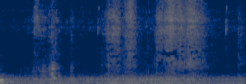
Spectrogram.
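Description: Faint rustle of a tarot card being turned face up and slid across a cloth-covered table, with a small tick about half a second in.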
